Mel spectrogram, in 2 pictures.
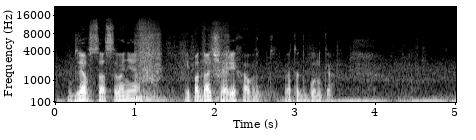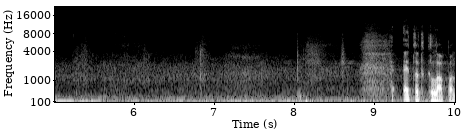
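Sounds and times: footsteps on concrete: 3.0s - 8.8s.

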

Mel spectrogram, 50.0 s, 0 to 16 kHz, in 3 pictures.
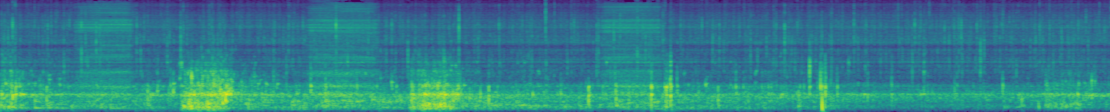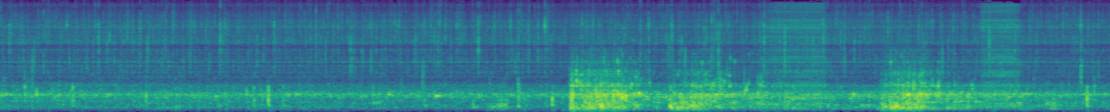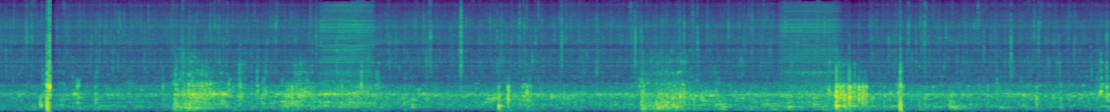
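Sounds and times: exhaled bubbles gurgling: 0.0s - 49.9s
diver breathing through regulator: 1.0s - 2.4s, 4.4s - 6.0s, 9.0s - 10.2s, 28.0s - 29.3s, 31.2s - 32.3s, 37.8s - 39.2s, 44.9s - 46.2s.

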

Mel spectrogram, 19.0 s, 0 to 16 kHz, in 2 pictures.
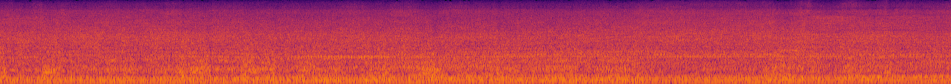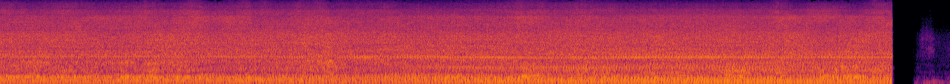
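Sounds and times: pressure washer engine running: 0.0s - 18.4s
water jet hissing: 0.0s - 18.4s.

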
